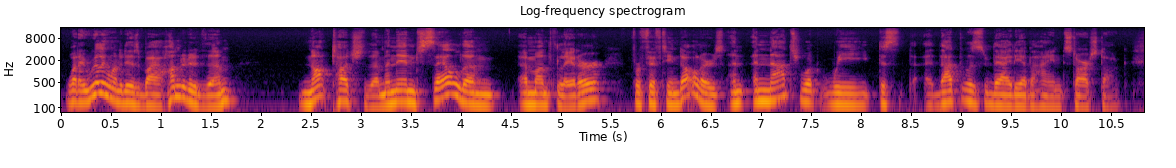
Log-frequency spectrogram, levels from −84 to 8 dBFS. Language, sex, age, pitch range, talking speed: English, male, 30-49, 115-145 Hz, 195 wpm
